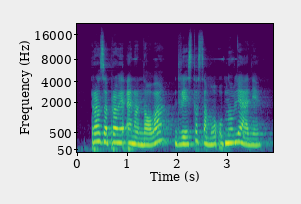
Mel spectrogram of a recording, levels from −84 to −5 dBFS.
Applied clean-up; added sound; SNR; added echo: none; none; none; reverberation time 0.3 s.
